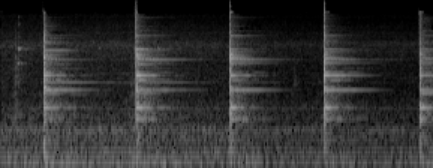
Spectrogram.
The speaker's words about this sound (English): He's making a tarasca, the Gaelic name for a peat iron, the heavy-bladed pole used to cut peat. The hammering is hardening the metal. It's making the blade rigid.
